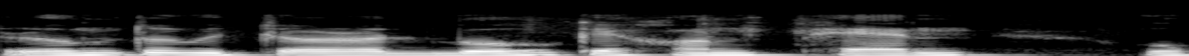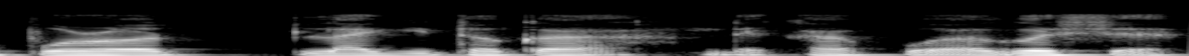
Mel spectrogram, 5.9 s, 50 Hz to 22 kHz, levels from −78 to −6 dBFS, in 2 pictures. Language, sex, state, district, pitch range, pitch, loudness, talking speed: Assamese, male, Assam, Sonitpur, 135-145 Hz, 140 Hz, -15 LUFS, 110 wpm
